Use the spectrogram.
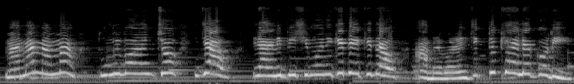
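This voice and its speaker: A woman voicing eager, playful small children in a puppet cartoon, pleading and repeating themselves excitedly. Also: very high-pitched, moderate pace, faint music behind. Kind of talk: sing-song children's puppet cartoon acting.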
